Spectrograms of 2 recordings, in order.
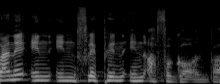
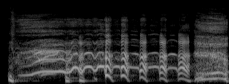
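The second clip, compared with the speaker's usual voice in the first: laugh. Real, not acted. Streamer reacts to Saudi light show.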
